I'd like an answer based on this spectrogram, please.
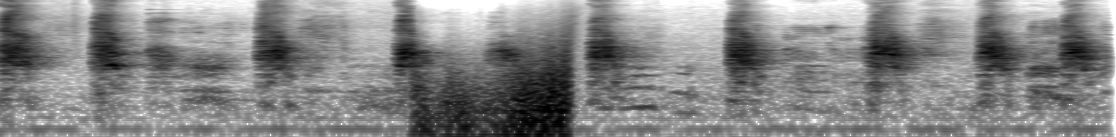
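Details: Kozmo, a Pomeranian kept as a pet, reacts to an on-screen Pomeranian barking at a television dog. Single shrill yaps come roughly every half second, broken by a loud noisy burst of about a second.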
